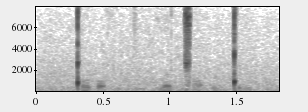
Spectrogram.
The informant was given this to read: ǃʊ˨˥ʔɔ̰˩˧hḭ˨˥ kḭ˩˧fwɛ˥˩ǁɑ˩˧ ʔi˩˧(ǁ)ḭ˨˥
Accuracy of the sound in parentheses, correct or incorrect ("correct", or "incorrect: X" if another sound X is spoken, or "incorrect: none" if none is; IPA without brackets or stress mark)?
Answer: incorrect: ǃ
